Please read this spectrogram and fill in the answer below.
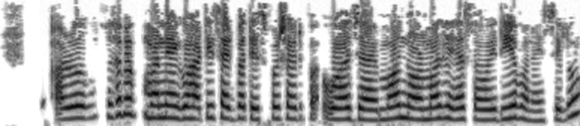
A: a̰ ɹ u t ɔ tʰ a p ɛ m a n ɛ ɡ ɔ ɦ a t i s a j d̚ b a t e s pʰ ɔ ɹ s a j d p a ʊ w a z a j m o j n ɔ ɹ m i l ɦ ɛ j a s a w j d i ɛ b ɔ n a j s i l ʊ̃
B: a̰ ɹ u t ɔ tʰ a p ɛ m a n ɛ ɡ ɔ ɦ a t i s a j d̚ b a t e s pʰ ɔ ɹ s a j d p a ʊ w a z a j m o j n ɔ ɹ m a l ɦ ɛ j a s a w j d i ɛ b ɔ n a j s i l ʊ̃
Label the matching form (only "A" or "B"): B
